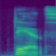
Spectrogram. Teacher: But in most of America, it's a flatter, shorter A sound, more like in cat, dance.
